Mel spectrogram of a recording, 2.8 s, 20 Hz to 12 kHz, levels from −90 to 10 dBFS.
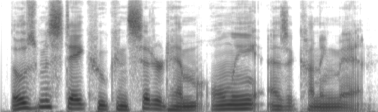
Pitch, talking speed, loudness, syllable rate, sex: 115 Hz, 210 wpm, -17 LUFS, 7.4 syllables/s, male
